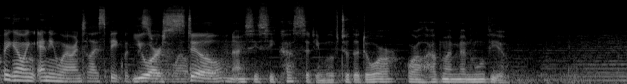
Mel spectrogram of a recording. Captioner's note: voiceover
